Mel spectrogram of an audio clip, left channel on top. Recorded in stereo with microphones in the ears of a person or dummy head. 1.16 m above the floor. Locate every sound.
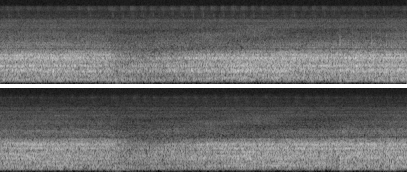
0.0 s an insect: 65° left (ahead or behind), 2.5 m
